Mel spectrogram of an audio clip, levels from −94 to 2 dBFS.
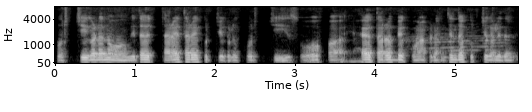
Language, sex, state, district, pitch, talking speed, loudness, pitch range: Kannada, male, Karnataka, Shimoga, 105 Hz, 115 wpm, -25 LUFS, 95-110 Hz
